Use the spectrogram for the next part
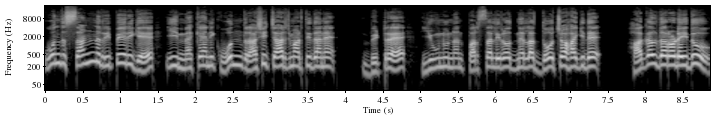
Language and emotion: Kannada, angry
